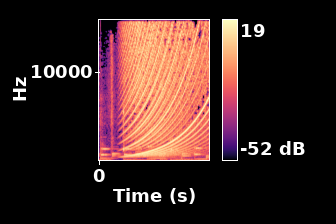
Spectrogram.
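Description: Upbeat children's background music with a cartoon sound effect: a rising sweep that starts about half a second in and climbs steadily in pitch for over a second.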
